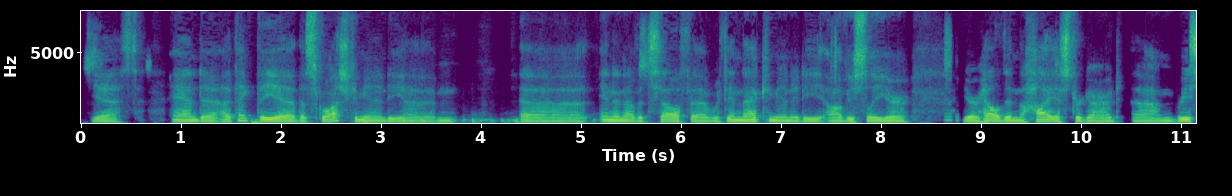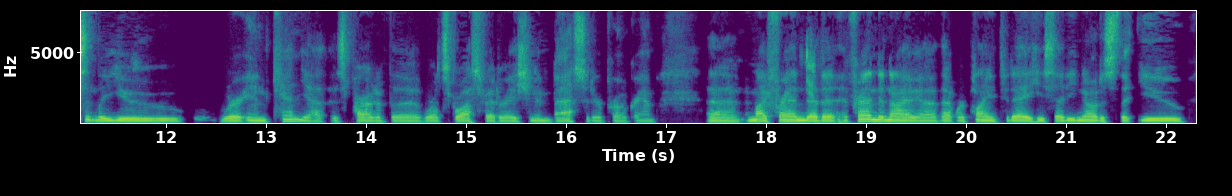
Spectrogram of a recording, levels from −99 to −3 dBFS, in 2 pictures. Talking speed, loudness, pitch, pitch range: 170 wpm, -22 LUFS, 110 Hz, 100-115 Hz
